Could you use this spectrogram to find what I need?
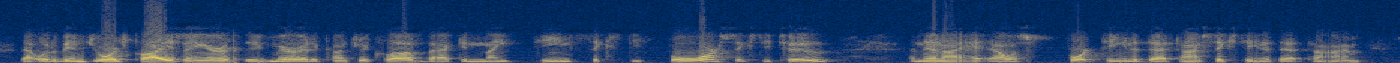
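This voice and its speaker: A man with fairly high pitch and lively intonation, at a fairly quick pace. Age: 60s. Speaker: golf instructor. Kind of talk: radio interview. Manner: animated. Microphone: breaking up connection.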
